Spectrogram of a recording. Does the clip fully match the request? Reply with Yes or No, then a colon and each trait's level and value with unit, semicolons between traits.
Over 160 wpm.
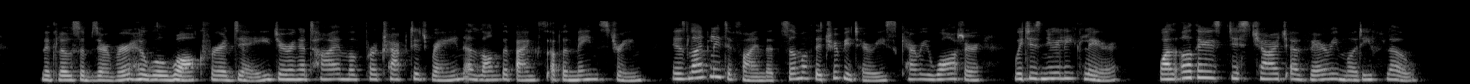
Yes: average, 185 wpm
